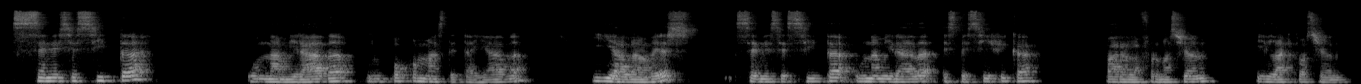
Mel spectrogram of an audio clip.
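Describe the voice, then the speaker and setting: Roomy-sounding male academic lecturer. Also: medium pitch. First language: Portuguese. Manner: thoughtful, hesitant with frequent fillers, rhetorical questions. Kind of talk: academic talk. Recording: roomy echo.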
